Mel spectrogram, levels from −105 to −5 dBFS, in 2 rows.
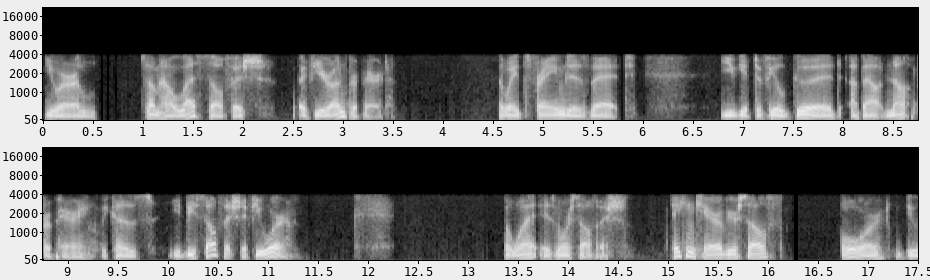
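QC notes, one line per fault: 0.68–16.74 s, AMR comfort noise: eleven gaps where the phone judged the talker silent, stopped sending speech frames, and the receiver synthesized smooth, steady noise from a rough level-and-spectrum description. They range from 20 ms blips to 1.1 s at 12.26–13.36 s. The first ends just before "somehow less selfish if", and an 0.88 s stretch follows "selfish if you're unprepared". The real background drops out and flat noise switches in around the narrowband, lightly coded speech.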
